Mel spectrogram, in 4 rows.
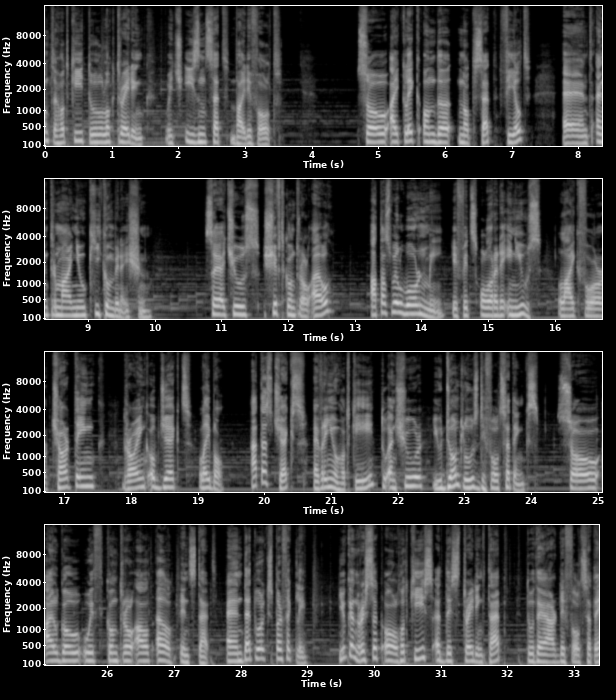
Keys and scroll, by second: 12.1 ctrl+shift+l, 26.2 ctrl+alt+l.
